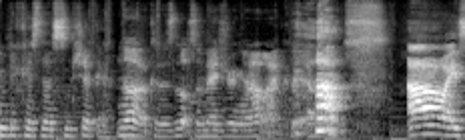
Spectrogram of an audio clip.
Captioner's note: laughs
